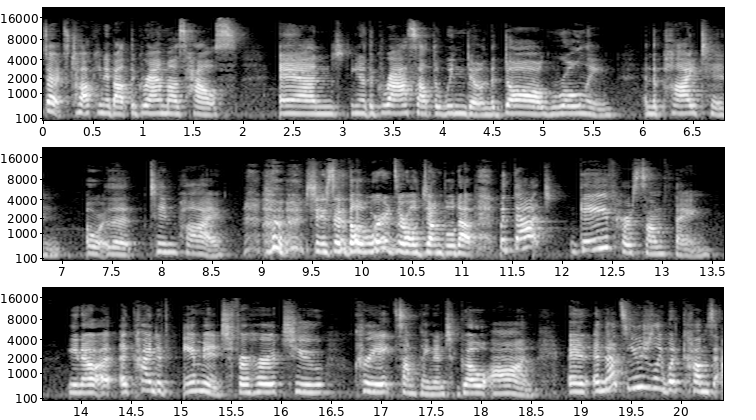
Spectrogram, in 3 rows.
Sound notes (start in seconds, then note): 8.8 chuckles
